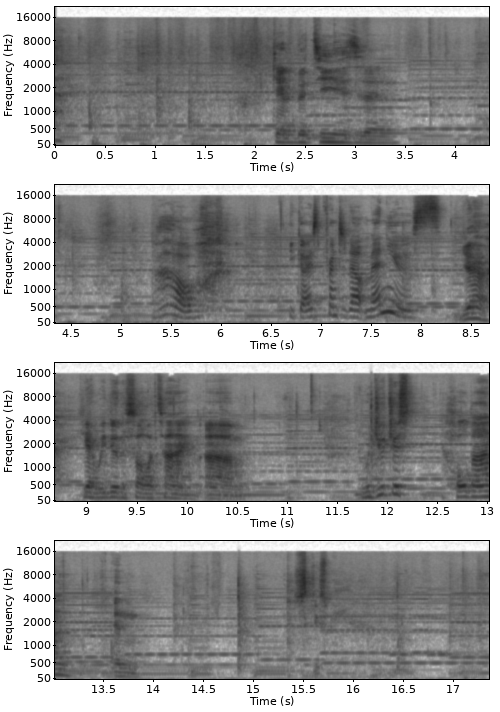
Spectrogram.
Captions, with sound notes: [Speaking French] Wow. You guys printed out menus. Yeah. Yeah we do this all the time. Umm. Would you just hold on. Excuse me.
